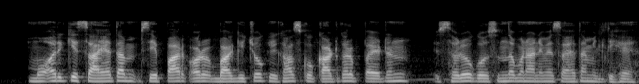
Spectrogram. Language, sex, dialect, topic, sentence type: Hindi, male, Hindustani Malvi Khadi Boli, agriculture, statement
